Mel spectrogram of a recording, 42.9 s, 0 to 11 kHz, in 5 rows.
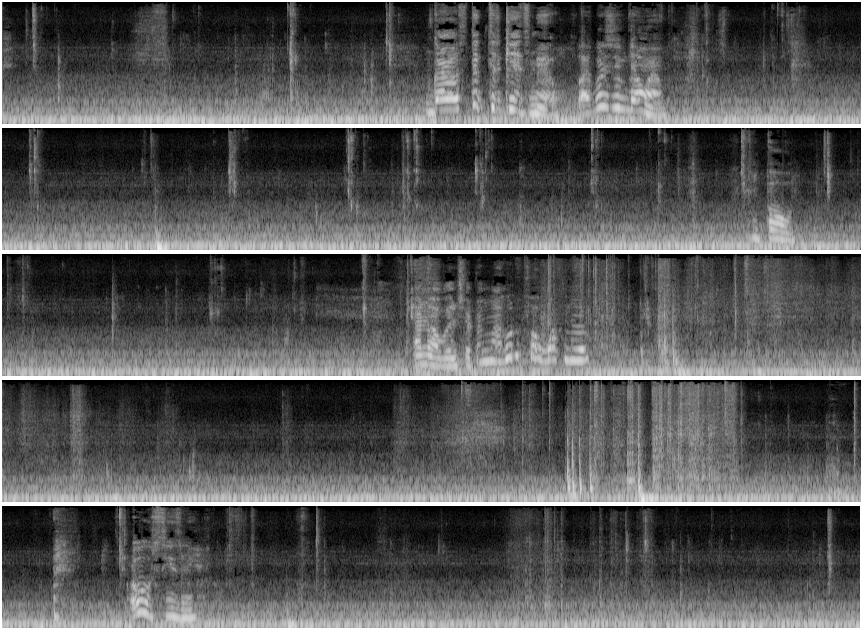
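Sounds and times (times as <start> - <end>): car engine idling: 0.0 - 42.9
chewing and biting mouth sounds: 12.0 - 16.1.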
